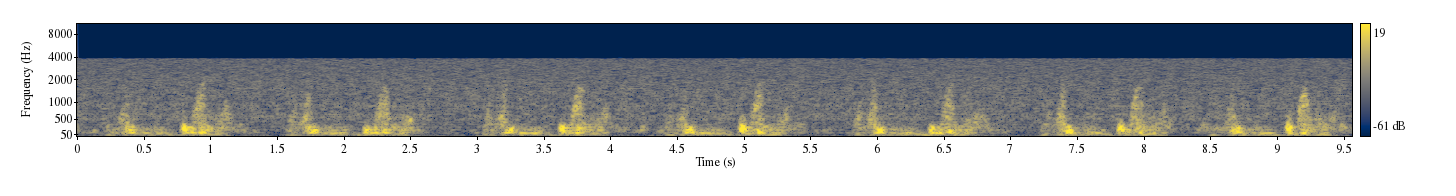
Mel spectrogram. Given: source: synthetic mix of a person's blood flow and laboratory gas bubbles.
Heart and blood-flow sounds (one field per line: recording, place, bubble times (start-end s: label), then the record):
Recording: Doppler ultrasound of blood flow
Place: precordium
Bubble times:
no bubbles
From the record:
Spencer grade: 0 (complete lack of bubble signals)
